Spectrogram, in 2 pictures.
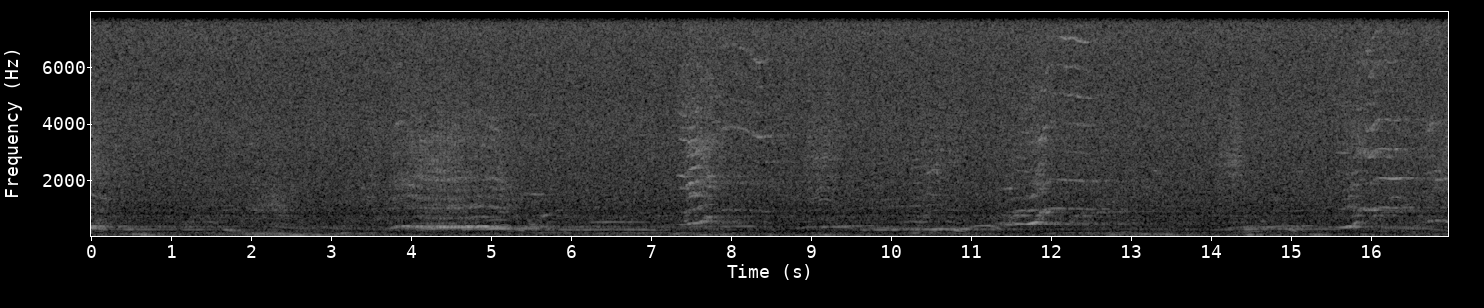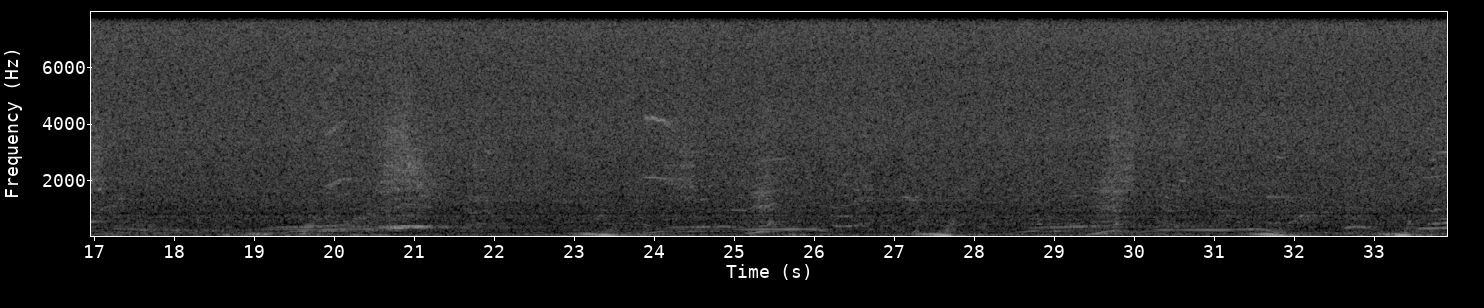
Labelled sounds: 5.4	5.7	humpback whale, 1.5 to 1.6 kHz
7.3	8.5	humpback whale, 1.7 to 4.0 kHz
11.5	12.5	humpback whale, 0.80 to 7.1 kHz
15.8	17.3	humpback whale, 0.86 to 4.2 kHz
19.9	20.2	humpback whale, 1.8 to 2.1 kHz
23.8	24.2	humpback whale, 2.0 to 4.3 kHz
25.2	25.5	humpback whale, 1.0 to 1.2 kHz
31.7	31.9	humpback whale, 1.4 to 1.5 kHz
33.6	33.9	humpback whale, 2.0 to 2.2 kHz

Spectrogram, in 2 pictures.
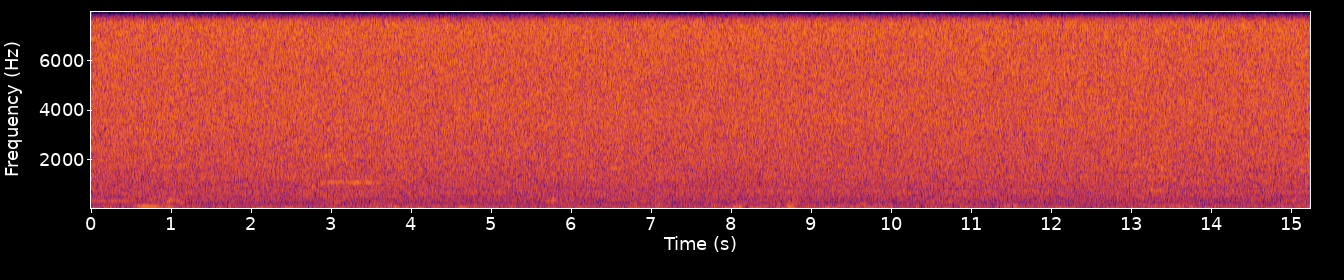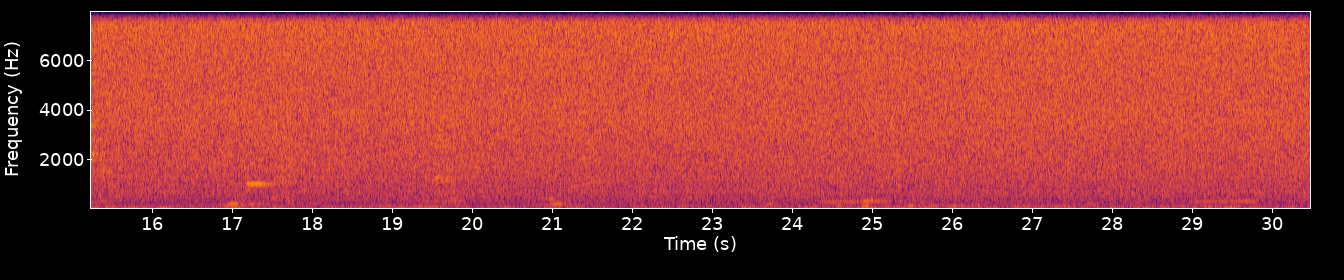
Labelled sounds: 2.8	3.2	humpback whale, 0.96 to 1.2 kHz
15.1	15.4	humpback whale, 2.1 to 2.3 kHz
17.2	17.5	humpback whale, 0.93 to 1.1 kHz
19.5	19.8	humpback whale, 1.1 to 1.3 kHz
21.4	21.6	humpback whale, 0.96 to 1.2 kHz

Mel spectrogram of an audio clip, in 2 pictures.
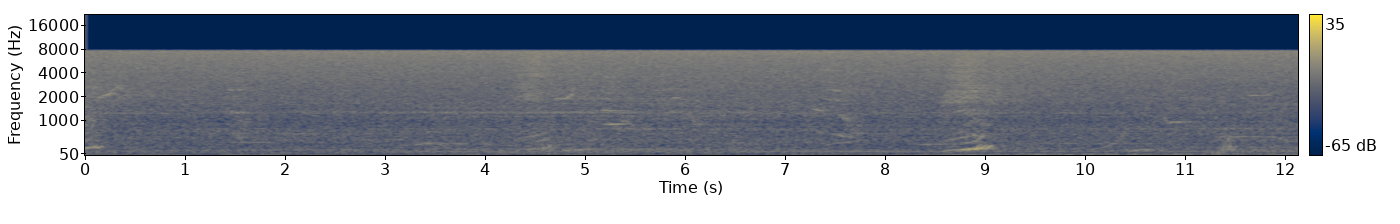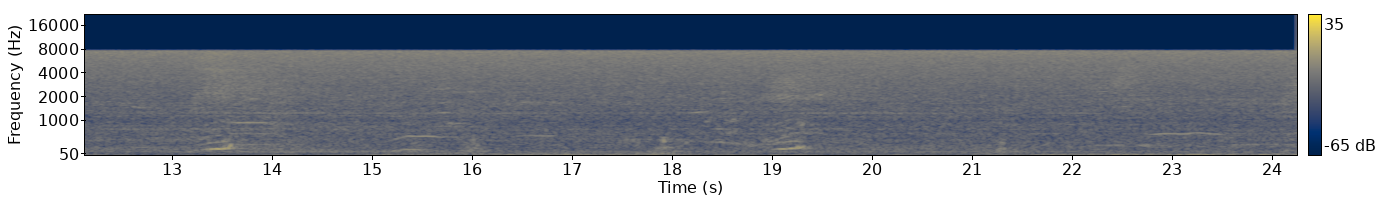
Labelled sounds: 6.2	6.5	humpback whale, 0.80 to 1.0 kHz
10.8	11.0	humpback whale, 0.90 to 1.1 kHz
11.6	11.9	humpback whale, 2.0 to 2.2 kHz
13.6	14.0	humpback whale, 0.86 to 0.99 kHz

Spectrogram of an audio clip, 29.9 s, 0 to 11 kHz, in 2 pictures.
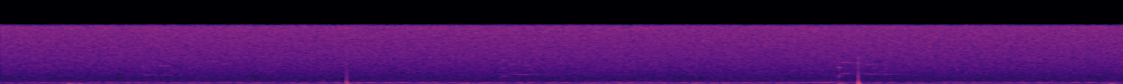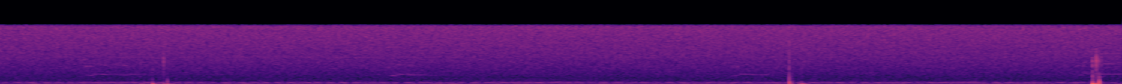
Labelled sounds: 6.8	7.1	humpback whale, 1.2 to 1.4 kHz
11.5	11.9	humpback whale, 1.2 to 1.4 kHz
16.6	16.8	humpback whale, 1.2 to 1.4 kHz
20.4	20.7	humpback whale, 1.2 to 1.4 kHz
24.8	25.2	humpback whale, 1.2 to 1.4 kHz
29.6	29.9	humpback whale, 1.3 to 1.4 kHz

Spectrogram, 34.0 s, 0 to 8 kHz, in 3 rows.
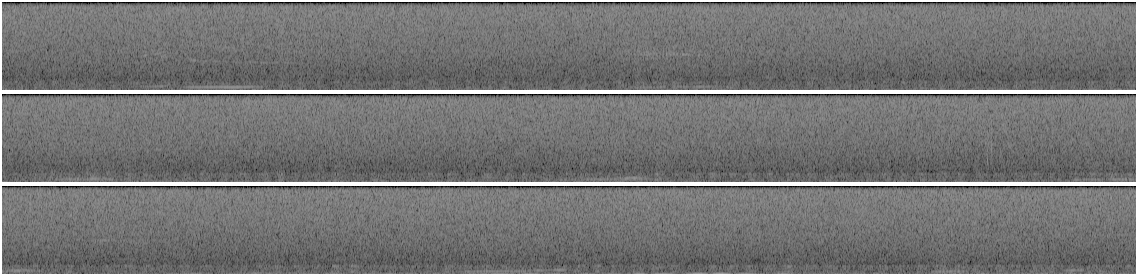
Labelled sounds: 6.2	6.5	humpback whale, 3.1 to 3.3 kHz
23.5	23.8	humpback whale, 3.0 to 3.1 kHz

